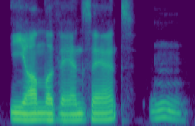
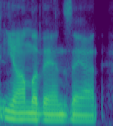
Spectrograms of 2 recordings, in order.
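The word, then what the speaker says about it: Iyanla Vanzant: self-help books so um Ian lavanant is that that's how you say it right Yan I believe it's Yan VanZant um got she had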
